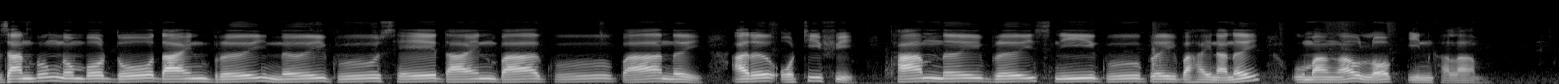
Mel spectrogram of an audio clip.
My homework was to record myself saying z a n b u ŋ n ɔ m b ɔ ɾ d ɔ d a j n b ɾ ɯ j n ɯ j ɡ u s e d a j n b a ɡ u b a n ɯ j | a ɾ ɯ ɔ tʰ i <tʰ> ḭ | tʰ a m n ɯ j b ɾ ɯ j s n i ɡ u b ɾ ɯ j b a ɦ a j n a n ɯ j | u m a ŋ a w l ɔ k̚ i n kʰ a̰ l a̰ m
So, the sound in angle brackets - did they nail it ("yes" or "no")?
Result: no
